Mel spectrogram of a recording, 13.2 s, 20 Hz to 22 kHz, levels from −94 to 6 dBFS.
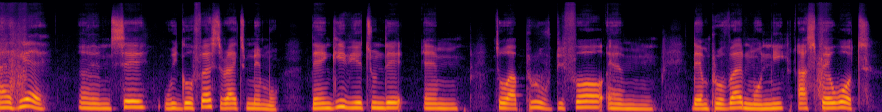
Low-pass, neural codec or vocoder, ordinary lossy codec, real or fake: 19.8 kHz; codec, 44.1 kHz, 7.8 kbps, DAC; none; fake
